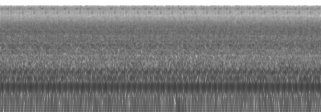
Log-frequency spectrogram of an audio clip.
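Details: Petrol engine idling smoothly and evenly after drive-belt conditioner spray was applied the day before; no belt squeal or chirp on start.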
